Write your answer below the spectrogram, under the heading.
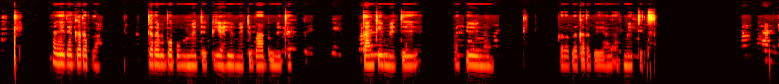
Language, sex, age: Wolof, female, 18-24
